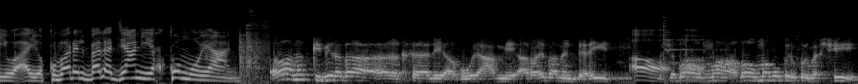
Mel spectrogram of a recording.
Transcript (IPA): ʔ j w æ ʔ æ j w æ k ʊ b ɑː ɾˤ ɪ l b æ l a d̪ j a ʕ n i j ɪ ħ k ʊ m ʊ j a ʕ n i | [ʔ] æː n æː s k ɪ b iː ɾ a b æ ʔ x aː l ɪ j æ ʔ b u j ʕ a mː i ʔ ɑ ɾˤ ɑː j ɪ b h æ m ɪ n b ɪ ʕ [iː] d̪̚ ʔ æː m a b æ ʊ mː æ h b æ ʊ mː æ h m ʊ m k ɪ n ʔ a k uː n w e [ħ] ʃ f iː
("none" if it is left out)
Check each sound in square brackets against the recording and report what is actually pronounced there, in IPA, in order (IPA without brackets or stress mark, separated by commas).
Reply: ʔ, iː, ħ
